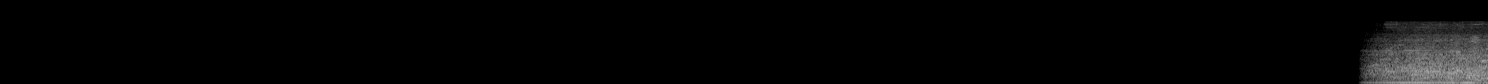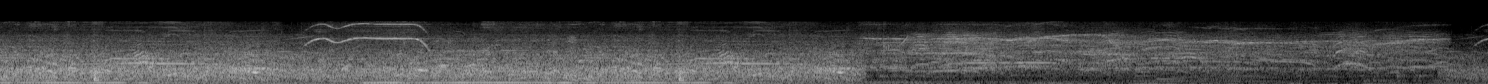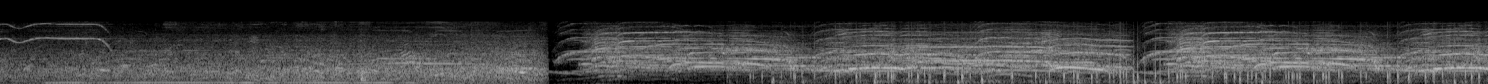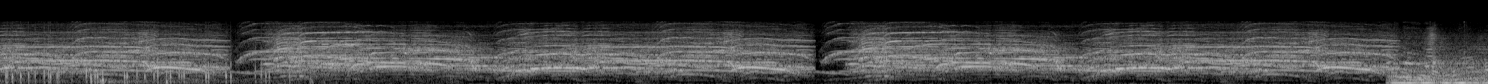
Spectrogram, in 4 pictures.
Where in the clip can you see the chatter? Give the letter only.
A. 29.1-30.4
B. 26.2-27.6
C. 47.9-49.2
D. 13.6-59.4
D.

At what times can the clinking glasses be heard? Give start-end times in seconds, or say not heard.
47.9-49.2.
